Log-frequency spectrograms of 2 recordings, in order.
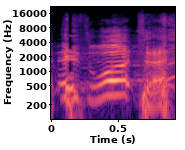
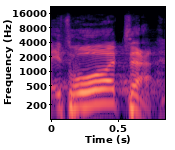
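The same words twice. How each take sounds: First: "water" higher and louder, r dropped, mocking. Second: "water" said wotah, r dropped; water without the r. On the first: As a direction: hit "water" high with no r. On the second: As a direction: say "water" with no final r. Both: Shown as a demonstration. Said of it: "is silent".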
